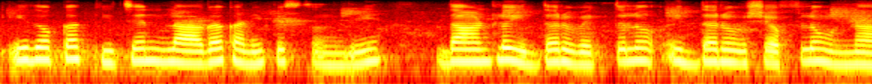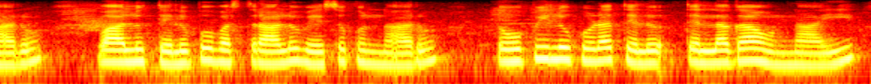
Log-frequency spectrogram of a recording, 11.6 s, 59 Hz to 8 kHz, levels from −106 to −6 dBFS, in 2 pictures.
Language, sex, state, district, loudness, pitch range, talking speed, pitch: Telugu, female, Telangana, Hyderabad, -18 LUFS, 200-230 Hz, 95 wpm, 220 Hz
